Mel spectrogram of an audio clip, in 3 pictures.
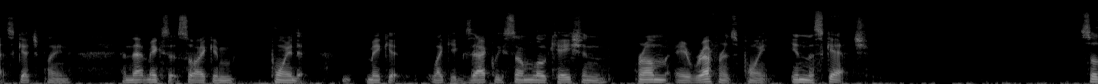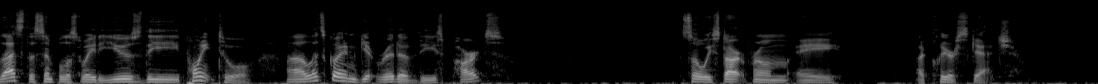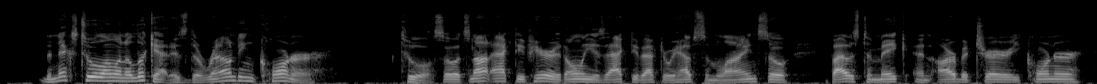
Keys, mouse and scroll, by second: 0.9 click, 5.8 middle click, 14.9 click, 16.3 shift+click, 25.5 click, 28.5 click, 29.5 click, 30.1 click, 31.3 click, 32.2 click, 32.8 click.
